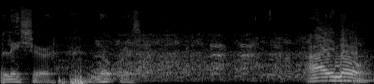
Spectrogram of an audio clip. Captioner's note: laughs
